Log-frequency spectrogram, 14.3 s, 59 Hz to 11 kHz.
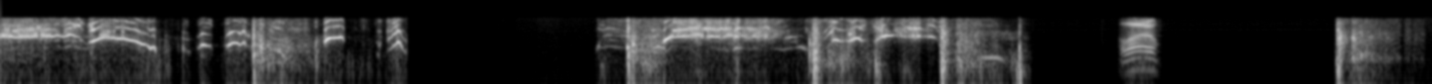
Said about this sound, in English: … was getting shot while on the phone with 911.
